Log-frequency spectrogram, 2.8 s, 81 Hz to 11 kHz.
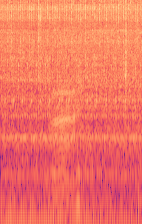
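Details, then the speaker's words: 2001 Toyota Corolla 1.8 with earlier P0301 misfire code, after cleaning heavy carbon deposits with cleaner liquid: steady, even idle, smooth low rumble, no misses or stumbles, cylinder two firing cleanly; normal idle. "pero sin embargo Después que le hice la limpieza con ese líquido ya trabajar un poco mejor"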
